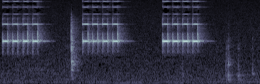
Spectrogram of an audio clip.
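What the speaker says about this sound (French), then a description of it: "Donc l'alarme sonore, c'est intéressant parce que vous n'êtes pas obligé de rester le nez sur votre thermomètre." A ChefAlarm kitchen probe thermometer sounds its high-temperature alarm, three bursts of rapid, bright electronic beeps, each about half a second of fast chirps, loud and close, with faint handling clicks between.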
